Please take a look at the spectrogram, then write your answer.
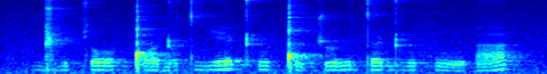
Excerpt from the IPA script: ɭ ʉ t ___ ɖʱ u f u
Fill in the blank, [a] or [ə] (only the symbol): ə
